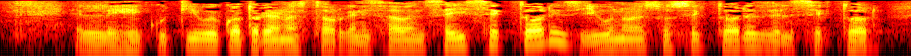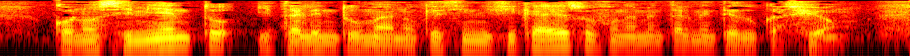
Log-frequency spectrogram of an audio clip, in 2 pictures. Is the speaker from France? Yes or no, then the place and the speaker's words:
yes; France; moved away as an adult; also born or lived in London; Si bien nací y crecí en Francia, muy joven me fui a Londres, hice estudios universitarios allá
